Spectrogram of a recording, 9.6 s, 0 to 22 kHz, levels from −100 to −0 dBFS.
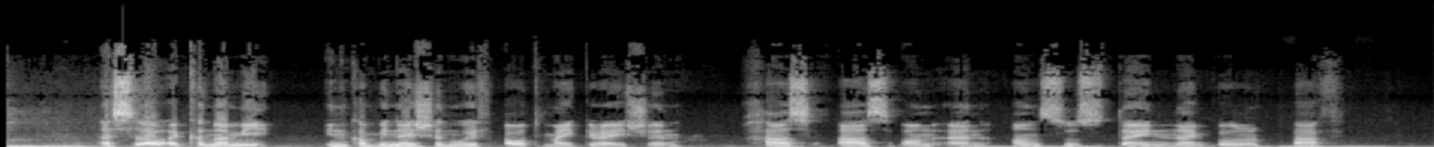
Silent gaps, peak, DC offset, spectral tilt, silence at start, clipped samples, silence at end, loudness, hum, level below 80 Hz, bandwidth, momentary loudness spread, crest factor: none; 0 dBFS; under 0.1%; -4.5 dB/octave; 0.05 s; under 0.1%; 0.25 s; -16 LUFS; none; -48 dBFS; 16 kHz; 11 LU; 16 dB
